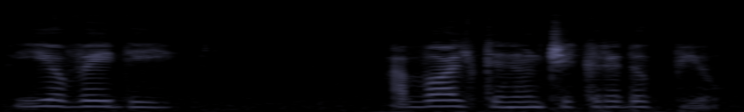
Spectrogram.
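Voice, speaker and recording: A woman's voice: medium pitch, level tone, measured pace, exaggerated voice. A woman voicing a humble old manservant. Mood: consoling. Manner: deferential, gently reassuring. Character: old male servant, humble and consoling.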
